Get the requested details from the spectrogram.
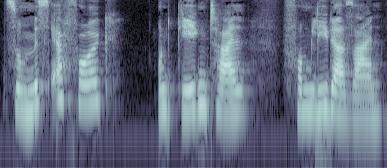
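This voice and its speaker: A woman's voice: medium pitch, slow pace. A woman business coach talking straight to the listener in a solo podcast, direct and emphatic.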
